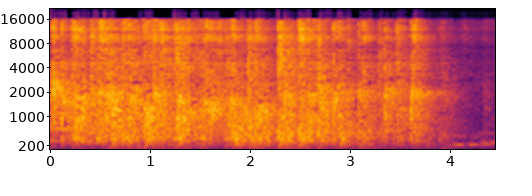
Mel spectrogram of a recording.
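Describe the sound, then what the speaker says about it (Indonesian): An audience in a classroom-style session applauds a group's presentation, with dense, continuous clapping that stays loud throughout before easing off at the end. "Tepuk tangan dulu dong buat."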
